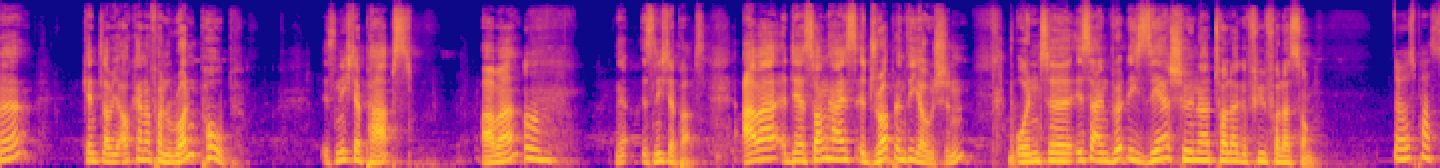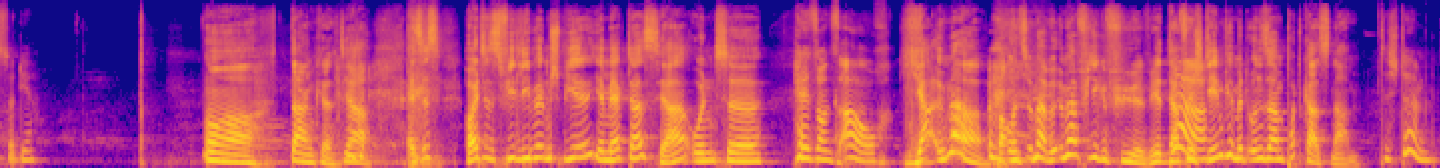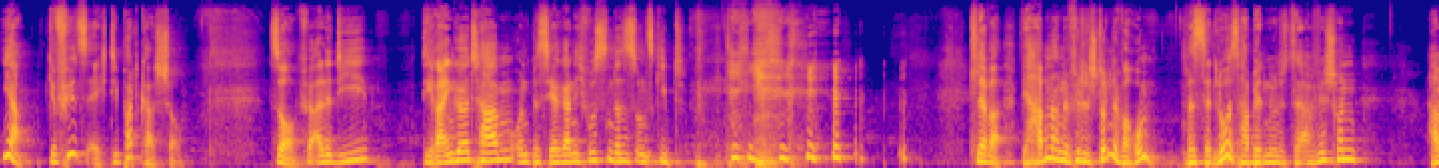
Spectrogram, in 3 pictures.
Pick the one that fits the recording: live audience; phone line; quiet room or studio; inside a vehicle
live audience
